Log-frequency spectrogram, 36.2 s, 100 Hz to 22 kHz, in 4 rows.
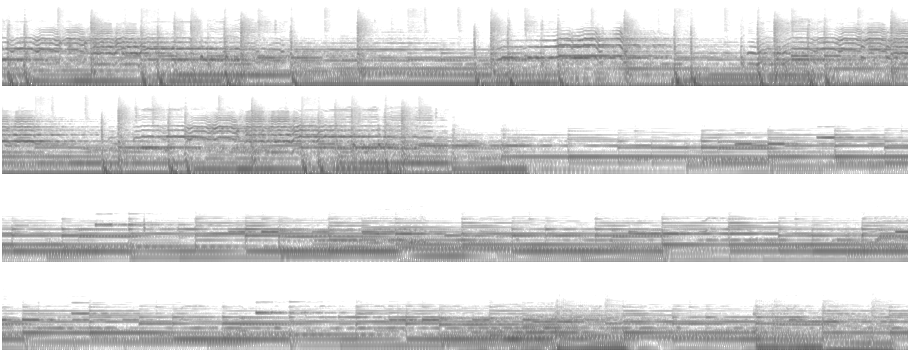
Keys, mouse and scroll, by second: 1.2 double click, 3.2-4.8 scroll up 1, 4.8-7.2 scroll down 2, 13.4 double click, 21.0 scroll up 4, 22.3-24.2 scroll down 5, 27.6 double click, 29.2-29.6 scroll up 3, 29.9-31.1 scroll down 2, 31.1 scroll up 2, 31.5-32.2 scroll down 2, 32.2 scroll up 2, 33.1 scroll down 2, 33.7-34.4 scroll up 3, 34.4 scroll down 4.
